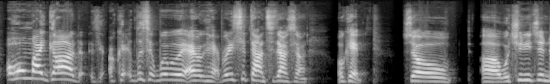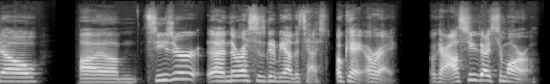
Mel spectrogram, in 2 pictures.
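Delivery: mock New York Italian teacher hurrying the class; lightly done New York Italian teacher rushing through the lesson; New York Italian accent. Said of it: "you know, New York Italian accent".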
